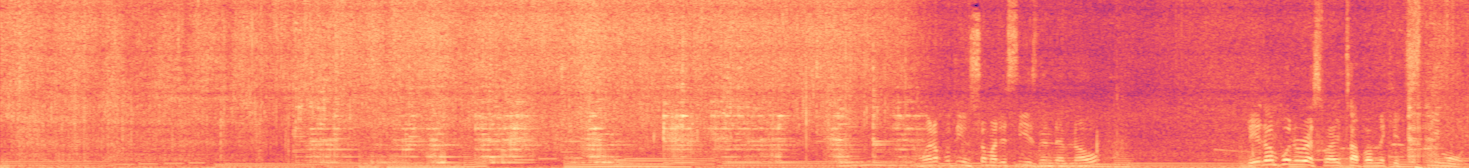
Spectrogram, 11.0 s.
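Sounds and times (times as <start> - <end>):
vegetables frying in oil: 0.0 - 11.0
spoon stirring: 2.2 - 7.0.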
